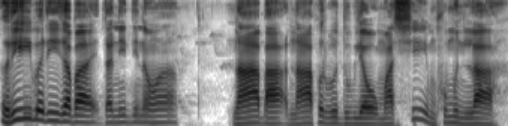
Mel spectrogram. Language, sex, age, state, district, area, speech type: Bodo, male, 60+, Assam, Udalguri, rural, spontaneous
